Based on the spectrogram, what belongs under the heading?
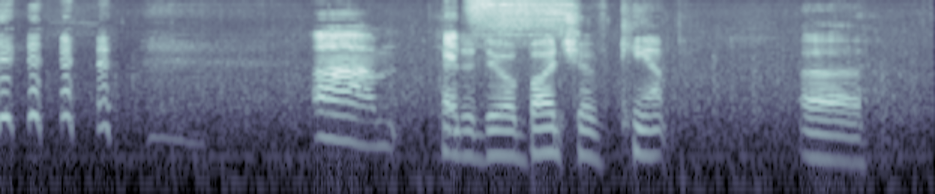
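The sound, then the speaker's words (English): Rain falls steadily outside a camper van, a soft continuous hiss running beneath a person talking nearby in short bursts. “So if you guys hear the rain, I'm sorry.”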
